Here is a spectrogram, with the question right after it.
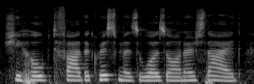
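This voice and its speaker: A woman narrates a children's story with expressive delivery. Her voice has a medium pitch, and she reads in a scripted audiobook style. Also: normal speed.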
